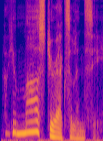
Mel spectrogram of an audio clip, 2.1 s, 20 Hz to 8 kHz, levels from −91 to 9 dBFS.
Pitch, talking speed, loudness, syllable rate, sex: 145 Hz, 115 wpm, -16 LUFS, 4.2 syllables/s, male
